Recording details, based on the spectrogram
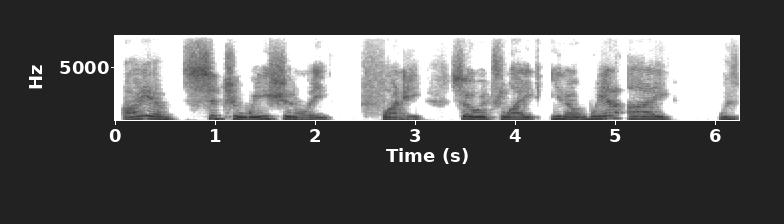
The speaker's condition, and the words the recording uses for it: Aphasia. And the intonation of the voice going up and down and up and down, eventually, after about a year, it was all monotone.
